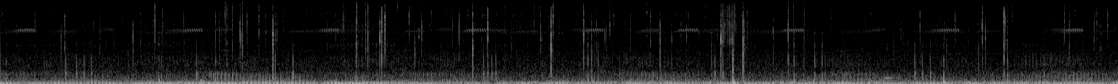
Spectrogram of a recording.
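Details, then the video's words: Sleeping kitties purring beside a crackling fireplace in a spring garden ambience: a steady low rumbling purr throughout, sharp fire crackles and pops, and short high chirps repeating about every second. "Relax with Cute Sleeping Purring Kitties by a Crackling Fireplace"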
